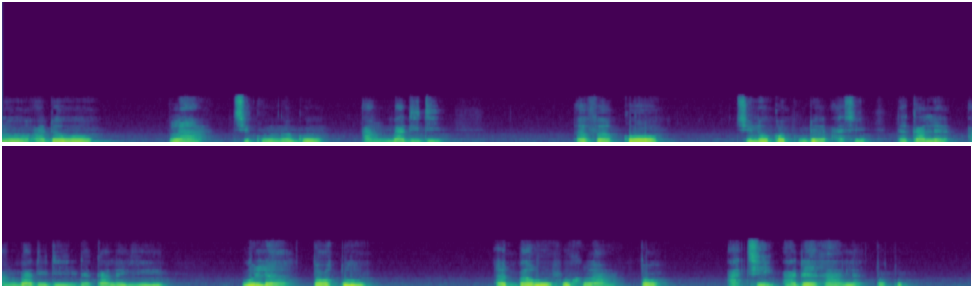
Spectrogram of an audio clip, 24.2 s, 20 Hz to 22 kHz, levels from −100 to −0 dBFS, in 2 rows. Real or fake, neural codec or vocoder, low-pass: fake; vocoder, 44.1 kHz, 128 mel bands, Pupu-Vocoder; 7.2 kHz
